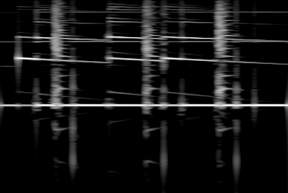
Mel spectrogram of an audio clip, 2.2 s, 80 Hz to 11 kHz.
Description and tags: A rhythmic loop created with an ensemble from the Reaktor
User Library. This loop has a nice electro feel and the typical higher
frequency bell like content of frequency modulation. An experimental
loop, mostly high frequencies. The tempo is 110 bpm and it lasts 1 measure 4/4. Mastered within Cubase SX and Wavelab using several plugins.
